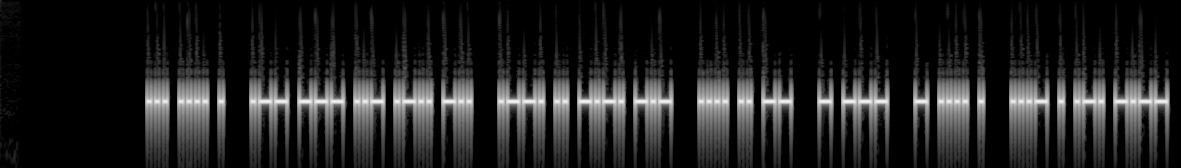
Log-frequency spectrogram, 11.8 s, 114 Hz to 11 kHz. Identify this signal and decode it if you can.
Morse code, heard as a keyed tone, about 32 wpm, 700 Hz. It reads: SHE WOULD PICK HIM TO THE VERY
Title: Sentences from Top 1600 Words 30wpm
